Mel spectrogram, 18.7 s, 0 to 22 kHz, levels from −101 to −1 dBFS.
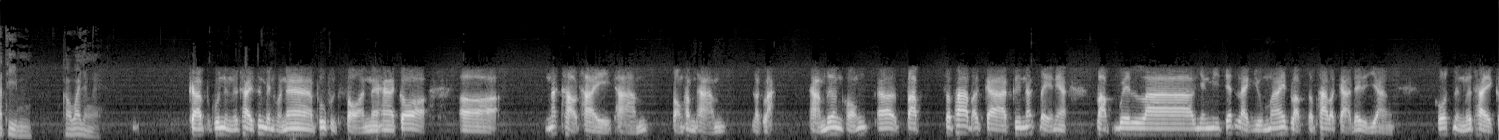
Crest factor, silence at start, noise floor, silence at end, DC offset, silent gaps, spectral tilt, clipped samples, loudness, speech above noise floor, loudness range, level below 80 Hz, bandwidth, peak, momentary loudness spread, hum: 24 dB; 0 s; -61 dBFS; 0 s; under 0.1%; none; -7 dB/octave; under 0.1%; -24 LUFS; 37 dB; 3 LU; -74 dBFS; 9 kHz; -2 dBFS; 11 LU; none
